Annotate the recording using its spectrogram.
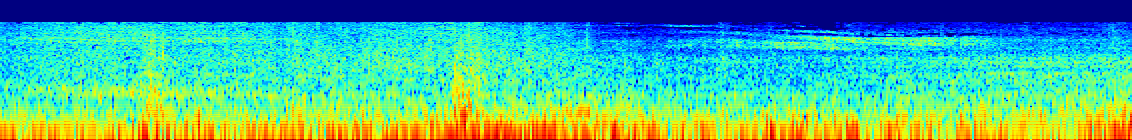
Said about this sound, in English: Oh my God! Look at a giant rifle! Shot the gator in the head.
